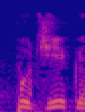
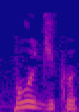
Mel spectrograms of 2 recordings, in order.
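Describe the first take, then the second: First: The stress is on the second syllable. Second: The stress is on the first syllable. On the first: The speaker calls it right. "O certo é pudico" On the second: The speaker calls it wrong. "e não púdico"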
